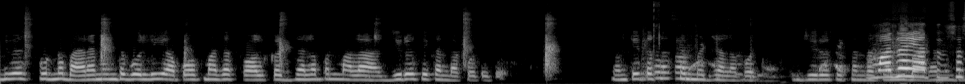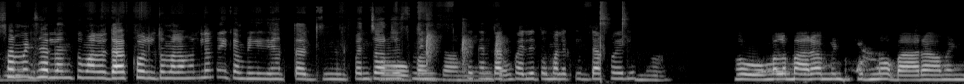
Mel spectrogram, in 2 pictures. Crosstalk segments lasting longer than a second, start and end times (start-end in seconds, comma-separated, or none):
13.4-14.7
